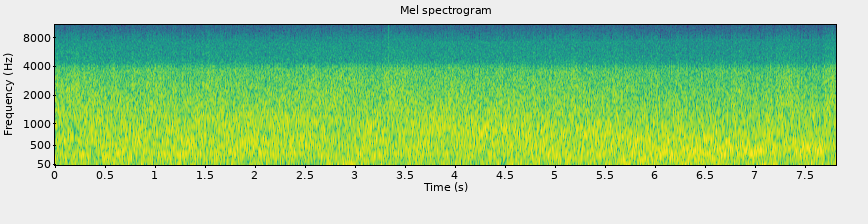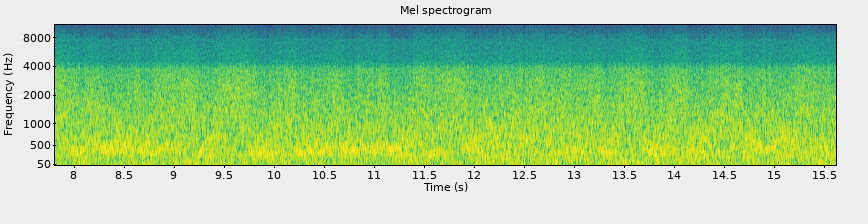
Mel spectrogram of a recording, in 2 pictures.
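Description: Loud radio static hisses and crackles throughout.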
